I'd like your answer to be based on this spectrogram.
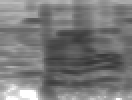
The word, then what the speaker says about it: Firbolg: I, like I said, I don't have too much experience with the Firbolgs. Firbolg. Yeah. I'm not saying it right at all, am I? Firbolg? – Firbolg. – Bolg. Oh, Firbolg. – There you go.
